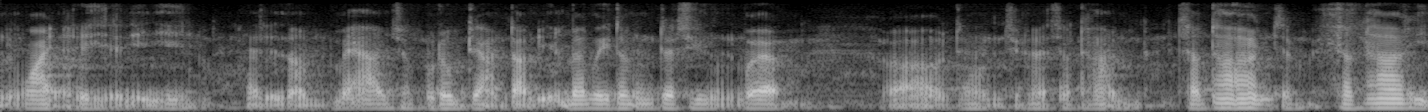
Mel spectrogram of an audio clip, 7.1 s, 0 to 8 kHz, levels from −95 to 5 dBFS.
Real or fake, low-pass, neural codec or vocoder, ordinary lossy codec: fake; 7.2 kHz; autoencoder, 22.05 kHz, a latent of 192 numbers a frame, VITS, trained on one speaker; none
